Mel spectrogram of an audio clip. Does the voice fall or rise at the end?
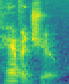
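fall. The voice falls at the end of the tag. The asker already knows the answer. "My voice goes down"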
